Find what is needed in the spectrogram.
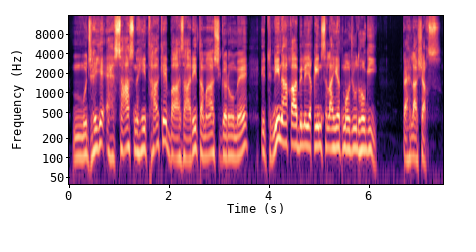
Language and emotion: Urdu, surprised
